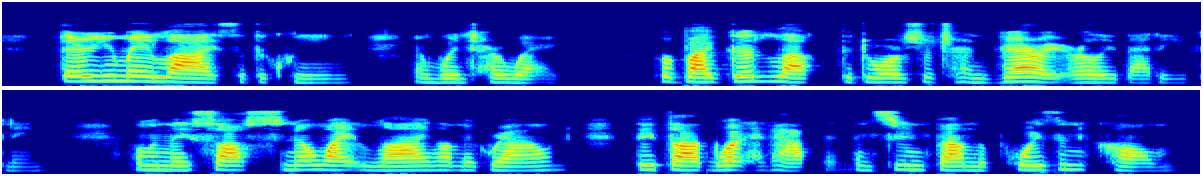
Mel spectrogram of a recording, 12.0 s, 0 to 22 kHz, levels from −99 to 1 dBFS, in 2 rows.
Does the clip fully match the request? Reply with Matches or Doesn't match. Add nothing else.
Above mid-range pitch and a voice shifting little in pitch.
Matches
